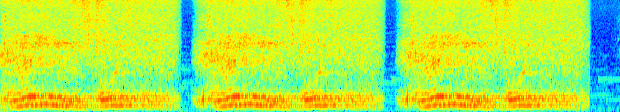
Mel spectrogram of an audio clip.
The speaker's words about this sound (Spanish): En otra psicofonía del mismo reportaje se puede escuchar como una voz espectral dice en catalán: "Nois a la porta". Eh, chicos, en la puerta.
